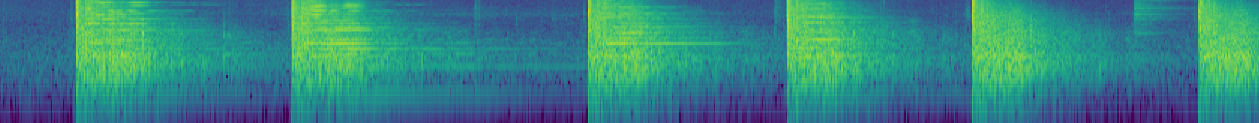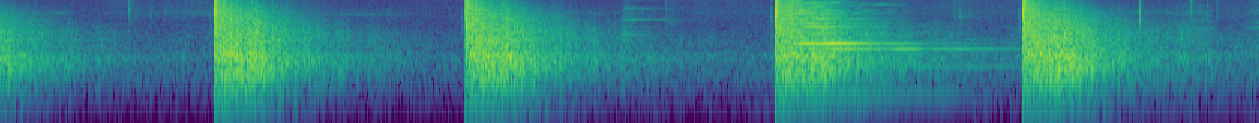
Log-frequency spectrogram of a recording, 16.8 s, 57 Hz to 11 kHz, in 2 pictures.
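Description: Carry-gun shots ring off 3/4-size steel silhouette targets at 15 yards: about ten sharp metallic clangs, each with a decaying ring, spaced evenly roughly every one and a half to two seconds, loud and without talk.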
